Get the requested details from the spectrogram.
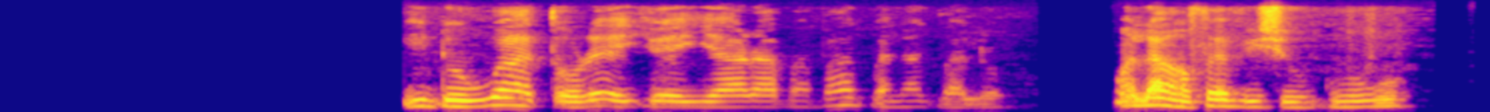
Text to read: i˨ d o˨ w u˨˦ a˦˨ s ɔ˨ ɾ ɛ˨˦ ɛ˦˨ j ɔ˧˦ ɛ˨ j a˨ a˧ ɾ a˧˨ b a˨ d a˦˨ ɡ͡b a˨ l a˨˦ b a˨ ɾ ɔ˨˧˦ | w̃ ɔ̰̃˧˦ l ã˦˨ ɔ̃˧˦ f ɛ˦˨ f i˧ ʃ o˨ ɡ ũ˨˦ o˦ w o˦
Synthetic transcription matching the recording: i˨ d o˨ w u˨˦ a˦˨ t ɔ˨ ɾ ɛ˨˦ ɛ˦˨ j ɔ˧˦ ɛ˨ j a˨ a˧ ɾ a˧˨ b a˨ b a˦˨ ɡ͡b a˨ l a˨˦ ɡ͡b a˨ l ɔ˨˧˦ | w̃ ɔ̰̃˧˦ l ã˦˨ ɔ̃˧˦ f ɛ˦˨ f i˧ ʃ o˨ ɡ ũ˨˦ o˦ w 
